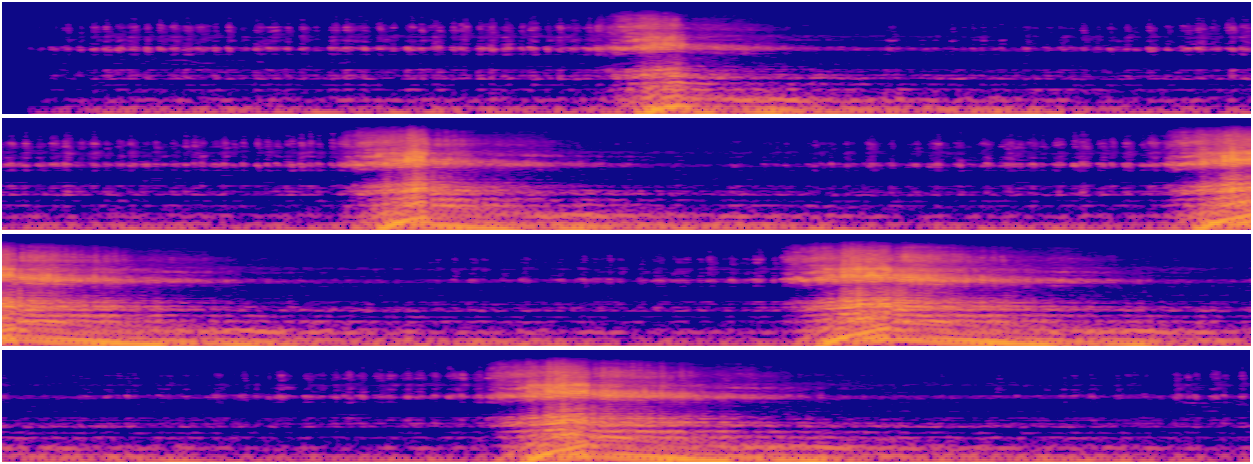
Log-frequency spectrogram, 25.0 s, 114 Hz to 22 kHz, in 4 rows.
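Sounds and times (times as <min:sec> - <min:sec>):
Camaro car engine revving through exhaust: 0:00.2 - 0:24.9.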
